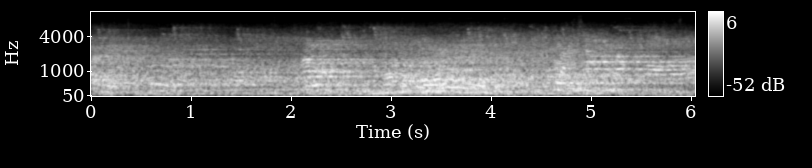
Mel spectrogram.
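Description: Voices of onlookers calling out and chattering during a pencak silat bout, echoing in a large hall, with dull thuds from the fighters on the foam mat.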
